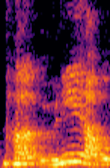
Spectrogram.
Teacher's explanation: 아이를 낳다에서 히읗이 있잖아요. 근데 우리 이 친구는 나흥이라고 하지 않고 나은이라고 발음하죠. 히읗을 없애고 발음했네요. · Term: 히읗 탈락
